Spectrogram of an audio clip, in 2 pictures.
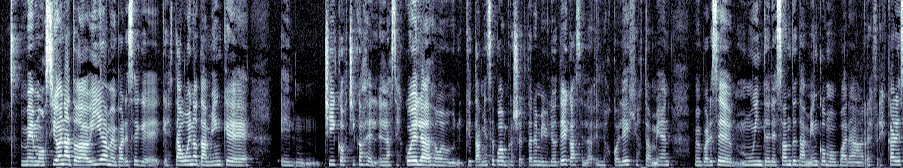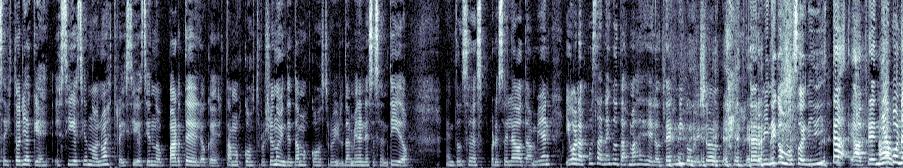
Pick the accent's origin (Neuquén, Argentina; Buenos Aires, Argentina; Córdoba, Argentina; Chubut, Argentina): Buenos Aires, Argentina; Yo vengo de la provincia de Buenos Aires, uh-huh. del conurbano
